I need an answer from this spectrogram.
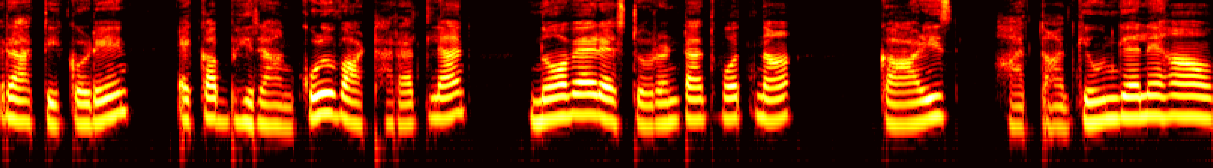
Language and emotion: Goan Konkani, fearful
